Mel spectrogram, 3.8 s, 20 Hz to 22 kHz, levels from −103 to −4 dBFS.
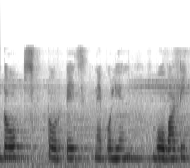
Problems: constant background noise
